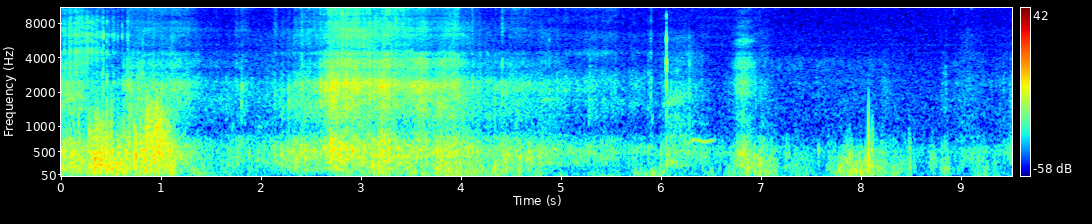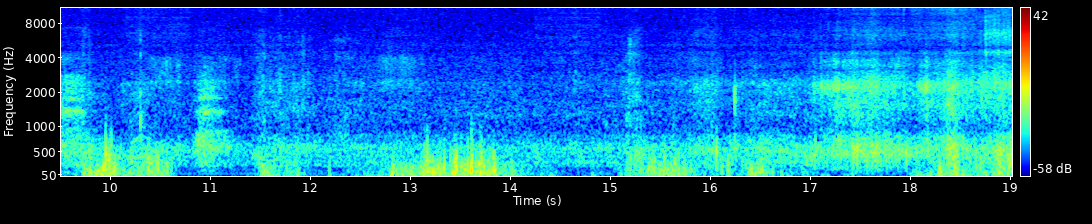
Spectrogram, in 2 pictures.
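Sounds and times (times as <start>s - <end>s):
skis scraping on hard snow: 0.0s - 6.0s, 14.6s - 19.0s.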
